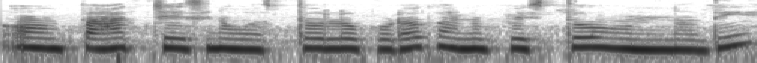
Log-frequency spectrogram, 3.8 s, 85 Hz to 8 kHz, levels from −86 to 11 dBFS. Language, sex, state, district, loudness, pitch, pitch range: Telugu, female, Andhra Pradesh, Sri Satya Sai, -12 LUFS, 245 Hz, 240-260 Hz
